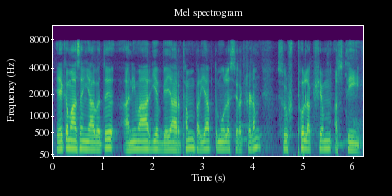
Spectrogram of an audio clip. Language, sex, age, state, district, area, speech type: Sanskrit, male, 30-45, Karnataka, Dakshina Kannada, rural, read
